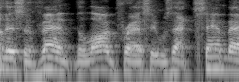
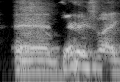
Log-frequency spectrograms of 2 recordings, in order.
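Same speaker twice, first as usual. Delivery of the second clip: plain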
